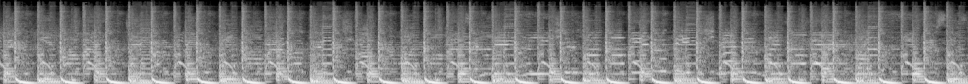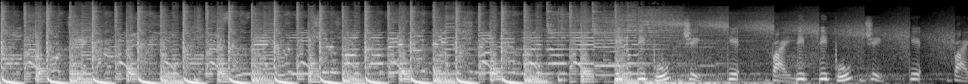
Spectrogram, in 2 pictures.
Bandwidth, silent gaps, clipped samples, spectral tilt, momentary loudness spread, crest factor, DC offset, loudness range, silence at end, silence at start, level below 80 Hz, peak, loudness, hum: over 20 kHz; none; 2%; -5 dB/octave; 8 LU; 6 dB; under 0.1%; 3 LU; 0 s; 0 s; -14 dBFS; 0 dBFS; -7 LUFS; none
